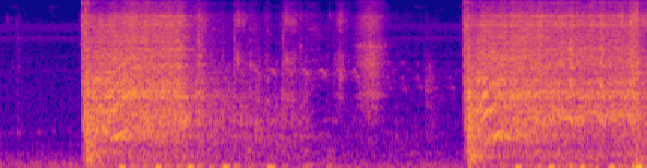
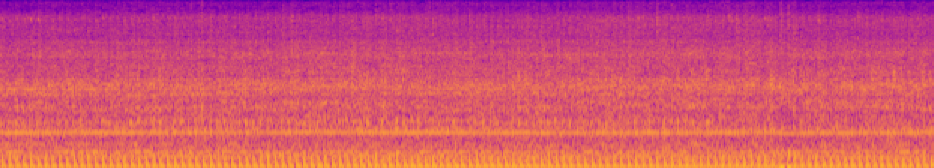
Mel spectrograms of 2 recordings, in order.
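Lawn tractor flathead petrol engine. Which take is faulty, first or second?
first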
